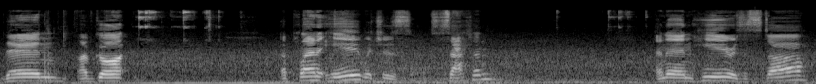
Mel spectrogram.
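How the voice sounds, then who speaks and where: Male livestreamer, middle-aged, higher voice, blunt and rambling casual delivery, clear traffic noise behind. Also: slow pace, long pauses, pushed and bright, rough recording. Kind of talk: casual live chat with viewers.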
